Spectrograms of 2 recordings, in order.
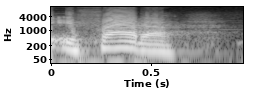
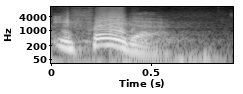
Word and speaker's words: Ephrata: And it's a Bible name, by the way, Ephrata, but that's what they say in Pennsylvania. There's only one other church town in the country, but we pronounced it Ephrata in Washington State.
